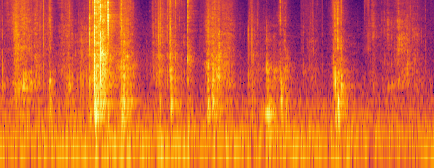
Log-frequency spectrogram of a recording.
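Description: Hands stretching and pressing a thick slime, giving irregular sticky crackles and pops, the loudest about a second in and another a little after three seconds.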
